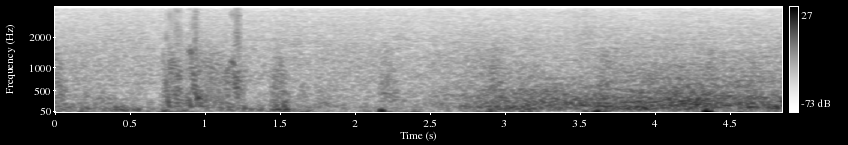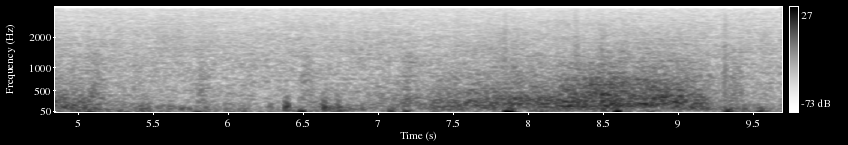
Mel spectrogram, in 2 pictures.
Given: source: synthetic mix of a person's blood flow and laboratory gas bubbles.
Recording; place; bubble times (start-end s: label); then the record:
Doppler ultrasound of blood flow; subclavian vein
0.70-1.28 s: bubbles
From the record:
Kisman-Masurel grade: 211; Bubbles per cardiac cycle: several, 3 to 8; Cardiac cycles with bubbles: 1 to 10%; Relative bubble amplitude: barely perceptible (0.100 to 0.250); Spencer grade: 1 (occasional bubble signal discernible with the cardiac motion signal, with majority of cardiac periods free of bubbles); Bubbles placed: anywhere in the cardiac cycle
